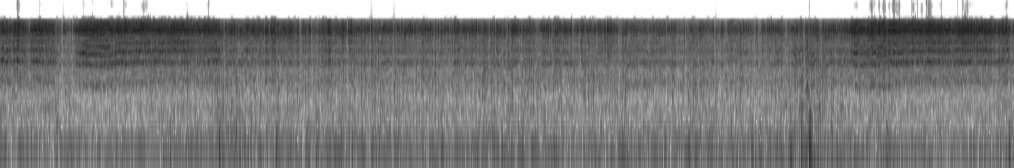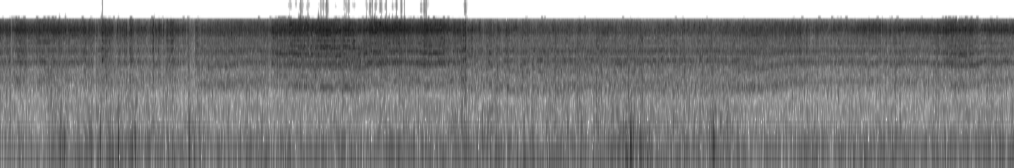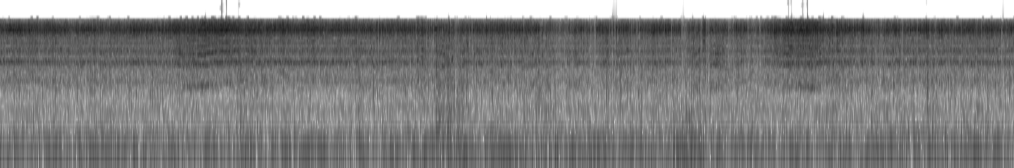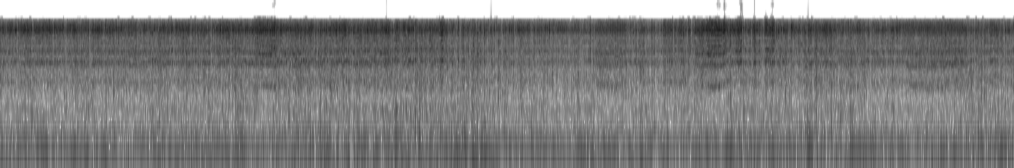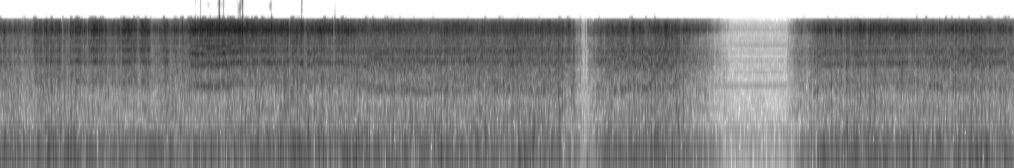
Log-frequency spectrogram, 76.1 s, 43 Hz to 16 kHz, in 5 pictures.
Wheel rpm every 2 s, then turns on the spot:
230, 230, 230, 230, 230, 230, 230, 230, 230, 230, 220, 220, 200, 200, 230, 230, 230, 230, 230, 240, 230, 230, 230, 230, 230, 230, 230, 230, 230, 230, 230, 240, 220, 220, 200, 130, 40, 200.
none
